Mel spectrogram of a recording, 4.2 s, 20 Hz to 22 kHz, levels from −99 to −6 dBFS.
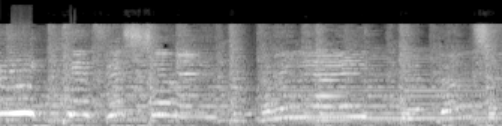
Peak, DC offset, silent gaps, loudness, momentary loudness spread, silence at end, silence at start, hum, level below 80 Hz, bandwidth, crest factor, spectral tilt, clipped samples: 0 dBFS; under 0.1%; none; -14 LUFS; 9 LU; 0 s; 0 s; none; -40 dBFS; 10 kHz; 12 dB; -3 dB/octave; under 0.1%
